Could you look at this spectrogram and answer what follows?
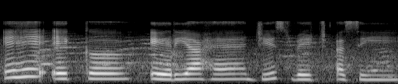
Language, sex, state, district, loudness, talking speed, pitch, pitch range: Punjabi, female, Punjab, Kapurthala, -15 LUFS, 105 wpm, 245 Hz, 235-260 Hz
